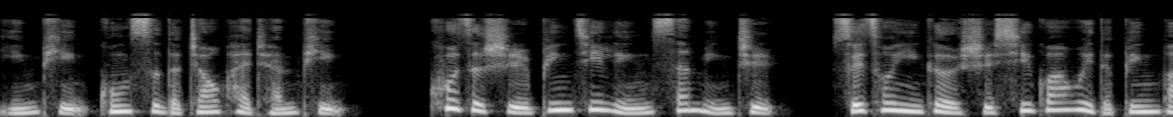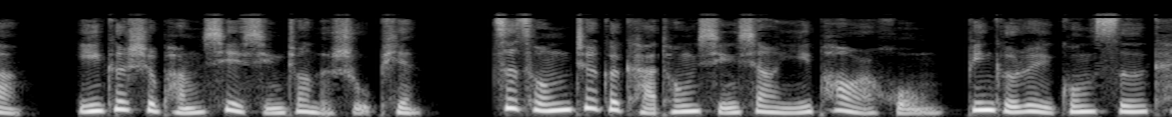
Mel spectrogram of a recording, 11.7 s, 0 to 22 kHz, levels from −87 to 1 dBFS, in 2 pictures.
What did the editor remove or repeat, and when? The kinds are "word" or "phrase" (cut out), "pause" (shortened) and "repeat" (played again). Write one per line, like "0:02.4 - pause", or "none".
none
